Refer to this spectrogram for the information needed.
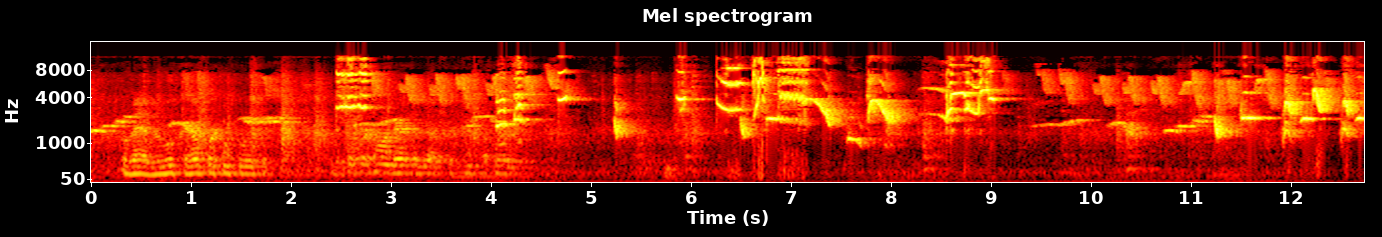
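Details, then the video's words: After a person speaks briefly, a yellow-legged thrush of the diamante negro song style bursts into quick high phrases, sharp squeaks, trills and clear whistled notes, broken by short pauses. "Sabiá una diamante negro cantando!"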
